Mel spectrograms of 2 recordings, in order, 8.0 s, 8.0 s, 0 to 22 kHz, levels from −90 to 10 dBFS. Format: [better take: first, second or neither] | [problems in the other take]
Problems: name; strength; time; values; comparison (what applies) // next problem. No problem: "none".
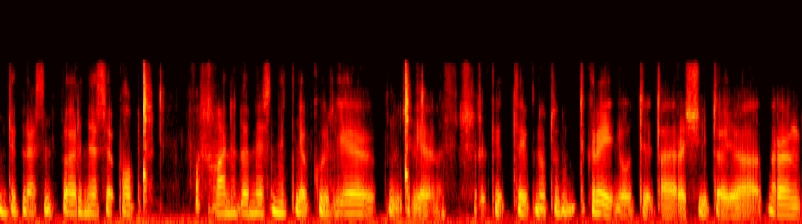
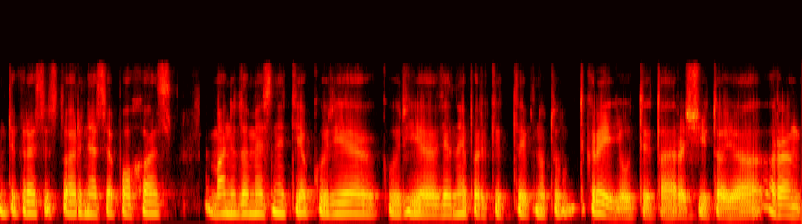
second | noise reduction (neural diffusion model UNIVERSE++)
